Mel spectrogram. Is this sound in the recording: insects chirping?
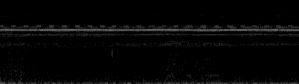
yes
